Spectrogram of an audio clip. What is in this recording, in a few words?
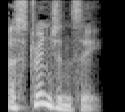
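"astringency", British English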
